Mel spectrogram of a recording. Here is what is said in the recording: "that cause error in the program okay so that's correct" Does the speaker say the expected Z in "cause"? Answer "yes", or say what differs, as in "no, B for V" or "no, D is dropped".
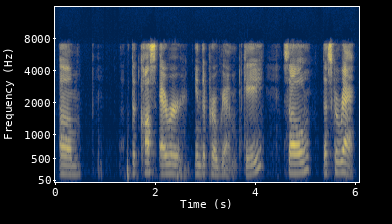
no, S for Z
